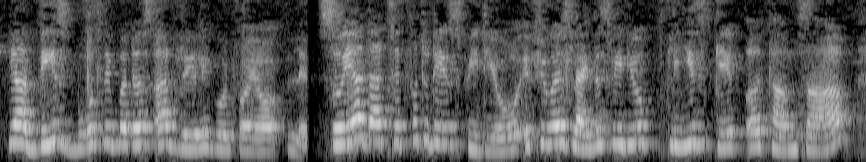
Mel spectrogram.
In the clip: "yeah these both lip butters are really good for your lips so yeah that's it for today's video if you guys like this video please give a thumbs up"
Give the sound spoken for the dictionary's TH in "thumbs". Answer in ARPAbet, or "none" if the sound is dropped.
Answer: T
